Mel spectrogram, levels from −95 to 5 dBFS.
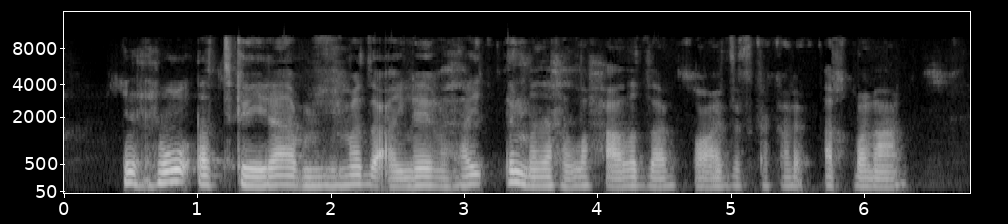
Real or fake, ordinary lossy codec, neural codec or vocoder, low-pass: fake; AAC, 48 kbps; autoencoder, 22.05 kHz, a latent of 192 numbers a frame, VITS, trained on one speaker; 9.9 kHz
